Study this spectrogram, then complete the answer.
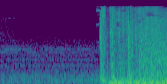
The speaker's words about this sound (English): Hack one of the guards and use the detonate grenade quick hack. Okay. And boom.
